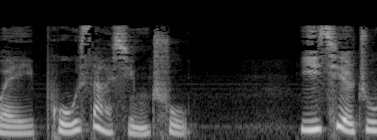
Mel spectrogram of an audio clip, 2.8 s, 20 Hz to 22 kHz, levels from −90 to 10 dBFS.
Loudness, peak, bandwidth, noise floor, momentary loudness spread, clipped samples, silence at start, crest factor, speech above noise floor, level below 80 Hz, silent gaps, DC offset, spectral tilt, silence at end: -21 LUFS; -4 dBFS; 11.5 kHz; -59 dBFS; 12 LU; under 0.1%; 0 s; 18 dB; 40 dB; -58 dBFS; none; under 0.1%; -4.5 dB/octave; 0 s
